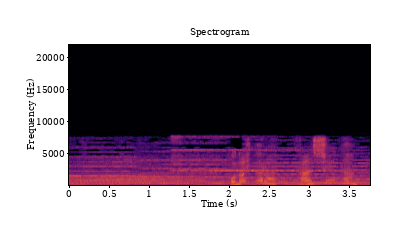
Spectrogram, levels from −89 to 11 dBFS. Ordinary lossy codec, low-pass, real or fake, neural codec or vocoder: none; none; real; none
